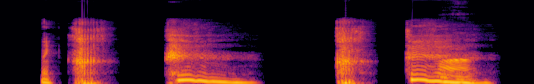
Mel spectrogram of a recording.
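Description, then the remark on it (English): A person imitates soft, decorous snoring as Foley: two cycles of a short snorting intake followed by a drawn-out, voiced, groaning exhale, with quiet gaps and no talking. “Yeah, he's doing some decorous snoring.”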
